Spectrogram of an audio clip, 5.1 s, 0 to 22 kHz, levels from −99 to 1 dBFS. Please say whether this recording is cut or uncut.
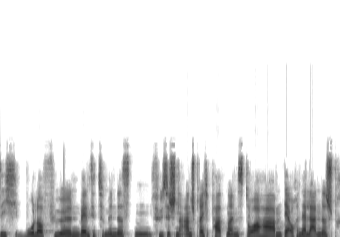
uncut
